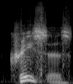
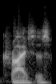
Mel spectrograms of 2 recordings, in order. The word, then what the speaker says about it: Croesus: Croesus, not Crisis, was a rich king.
